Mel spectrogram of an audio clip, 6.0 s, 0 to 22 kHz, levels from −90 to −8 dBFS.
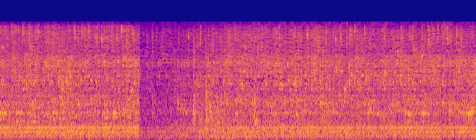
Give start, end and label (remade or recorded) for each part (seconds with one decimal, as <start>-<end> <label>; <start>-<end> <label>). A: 0.0-6.0 recorded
